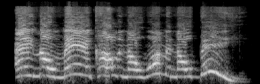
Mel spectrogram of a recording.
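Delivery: forceful high declaration.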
